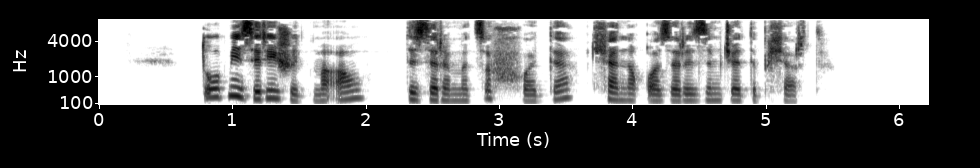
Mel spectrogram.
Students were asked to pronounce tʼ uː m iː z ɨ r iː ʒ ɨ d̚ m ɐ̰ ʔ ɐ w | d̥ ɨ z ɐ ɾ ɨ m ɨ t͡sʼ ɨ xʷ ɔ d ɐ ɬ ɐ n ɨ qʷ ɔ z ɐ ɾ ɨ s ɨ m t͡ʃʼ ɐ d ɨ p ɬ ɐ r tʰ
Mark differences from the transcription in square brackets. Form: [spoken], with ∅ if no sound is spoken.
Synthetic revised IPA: tʼ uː m iː z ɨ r iː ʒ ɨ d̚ m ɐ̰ ʔ ɐ w | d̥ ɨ z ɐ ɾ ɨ m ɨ t͡sʼ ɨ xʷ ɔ d ɐ ɬ ɐ n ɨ qʷ ɔ z ɐ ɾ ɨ [z] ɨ m t͡ʃʼ ɐ d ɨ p ɬ ɐ r tʰ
